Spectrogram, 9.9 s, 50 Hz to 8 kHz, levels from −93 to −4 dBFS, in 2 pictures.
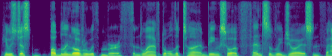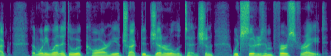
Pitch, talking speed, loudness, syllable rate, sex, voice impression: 130 Hz, 205 wpm, -20 LUFS, 5.3 syllables/s, male, very masculine, very adult-like, slightly thick, slightly tensed, slightly powerful, slightly bright, slightly soft, clear, fluent, cool, very intellectual, very refreshing, sincere, calm, slightly mature, very friendly, very reassuring, unique, elegant, slightly wild, slightly sweet, lively, strict, slightly intense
